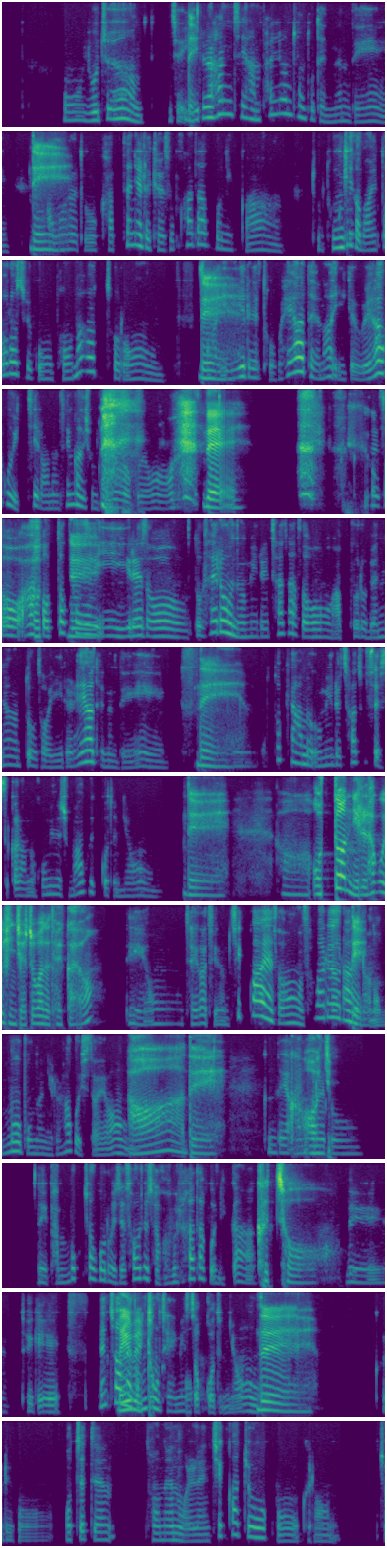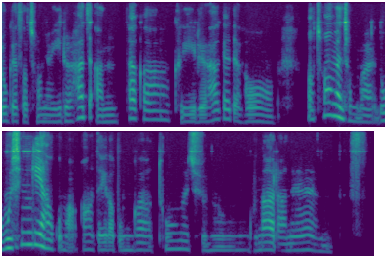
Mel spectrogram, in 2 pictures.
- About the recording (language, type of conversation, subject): Korean, advice, 반복적인 업무 때문에 동기가 떨어질 때, 어떻게 일에서 의미를 찾을 수 있을까요?
- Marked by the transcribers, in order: tapping; laugh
